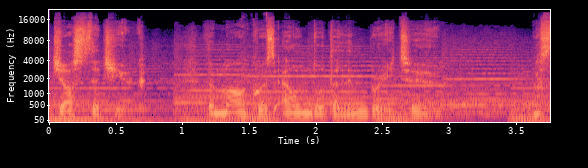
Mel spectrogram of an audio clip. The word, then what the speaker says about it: Marquis: Marquis. This is the right pronunciation.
